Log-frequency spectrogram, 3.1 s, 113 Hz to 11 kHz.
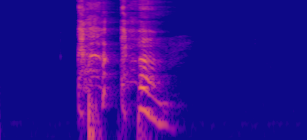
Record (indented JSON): {
  "cough_length": "3.1 s",
  "cough_amplitude": 4677,
  "cough_signal_mean_std_ratio": 0.37,
  "survey_phase": "alpha (2021-03-01 to 2021-08-12)",
  "age": "45-64",
  "gender": "Female",
  "wearing_mask": "No",
  "symptom_none": true,
  "smoker_status": "Ex-smoker",
  "respiratory_condition_asthma": false,
  "respiratory_condition_other": false,
  "recruitment_source": "REACT",
  "submission_delay": "2 days",
  "covid_test_result": "Negative",
  "covid_test_method": "RT-qPCR"
}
